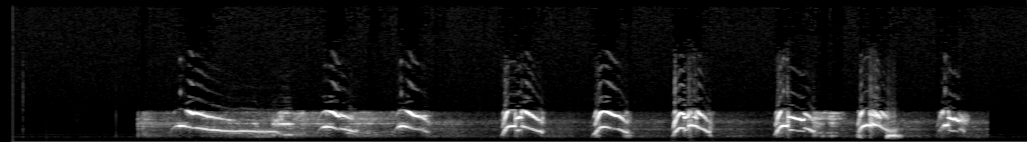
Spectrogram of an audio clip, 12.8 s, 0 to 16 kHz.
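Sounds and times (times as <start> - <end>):
little cat: 2.1 - 5.4, 6.3 - 9.0, 9.7 - 12.2.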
